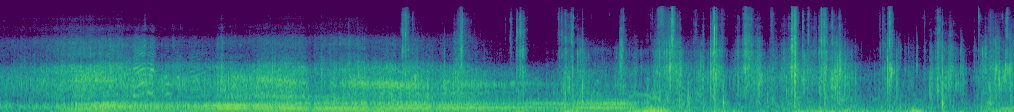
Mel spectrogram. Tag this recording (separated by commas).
Vehicle, outside, rural or natural, Car, Speech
